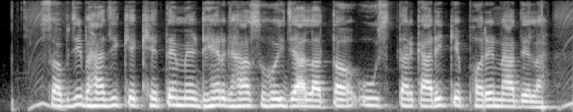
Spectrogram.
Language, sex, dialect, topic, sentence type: Bhojpuri, male, Southern / Standard, agriculture, statement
